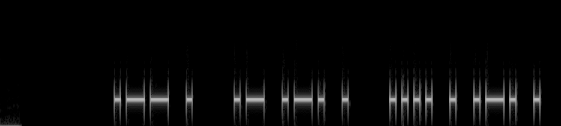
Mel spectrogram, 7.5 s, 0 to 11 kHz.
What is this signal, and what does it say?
Morse code, heard as a keyed tone, about 15 wpm, 700 Hz. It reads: WE ARE HERE
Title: Sentences from Top 1000 Words - Review Part 4 - 15wpm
